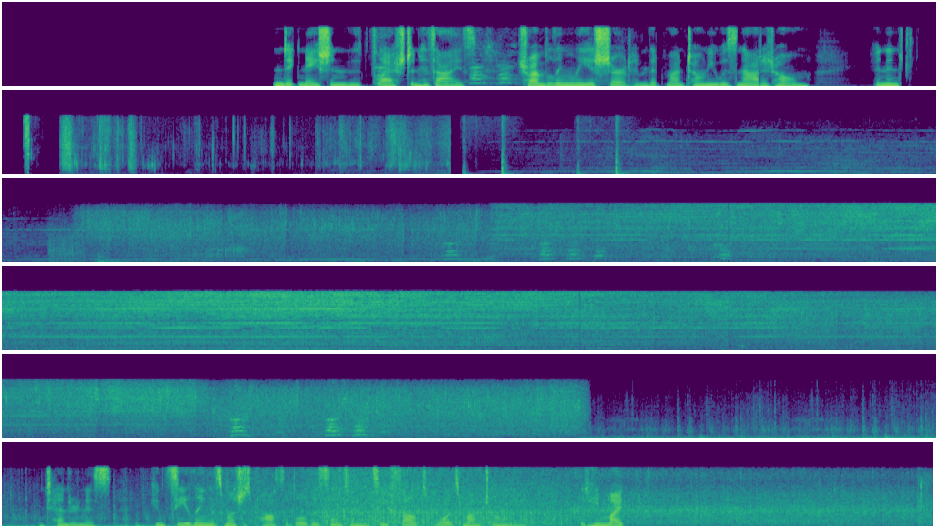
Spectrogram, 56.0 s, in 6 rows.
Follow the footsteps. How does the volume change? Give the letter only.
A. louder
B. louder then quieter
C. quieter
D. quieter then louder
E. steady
D.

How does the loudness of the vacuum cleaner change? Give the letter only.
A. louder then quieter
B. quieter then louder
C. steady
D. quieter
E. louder
A.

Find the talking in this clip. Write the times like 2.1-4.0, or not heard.
2.7-9.0, 47.0-53.0.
